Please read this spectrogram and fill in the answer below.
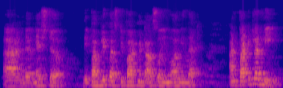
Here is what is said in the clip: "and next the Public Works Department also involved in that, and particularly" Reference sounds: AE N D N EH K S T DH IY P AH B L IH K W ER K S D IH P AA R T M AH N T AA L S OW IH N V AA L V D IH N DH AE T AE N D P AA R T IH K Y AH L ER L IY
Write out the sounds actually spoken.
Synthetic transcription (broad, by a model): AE N D N EH K S T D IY P AH B L IH K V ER S D IH P AA R T M AH N T AA L S OW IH N V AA L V IH N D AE T AE N D P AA R T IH K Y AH L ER L IY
